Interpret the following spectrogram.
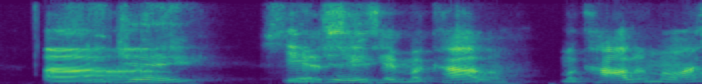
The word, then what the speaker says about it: McCollum: Oh God, why I keep having a hard time pronouncing his name? CJ. Yeah, CJ McCollum. McCollum.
